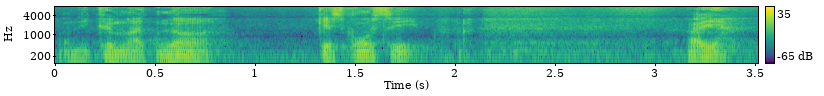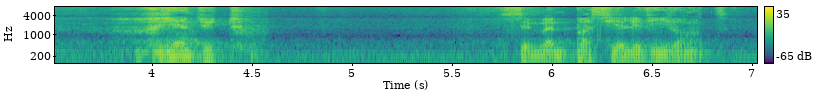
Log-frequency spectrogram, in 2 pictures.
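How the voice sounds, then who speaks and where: An actor playing an anxious, defensive middle-aged factory owner in a French radio mystery, speaking formally with agitated hesitation in a husky voice. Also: male voice, extremely low pitch, measured pace, noisy background. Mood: worried, despondent.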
